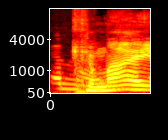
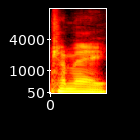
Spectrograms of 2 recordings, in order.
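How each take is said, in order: First: It is said with a Filipino pronunciation. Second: It is said with an American pronunciation. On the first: "in the Philippines" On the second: "in the United States, we would say"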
